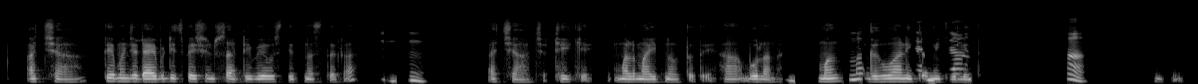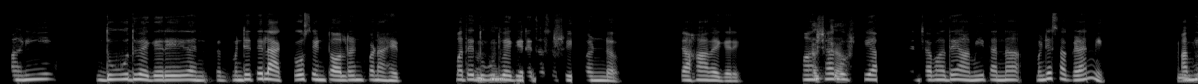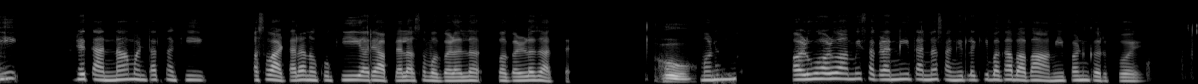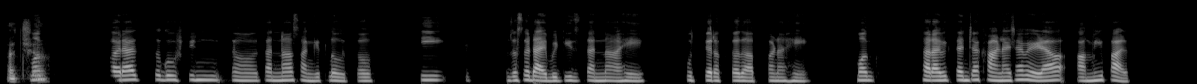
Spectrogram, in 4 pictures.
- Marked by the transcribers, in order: tapping; other background noise; unintelligible speech; unintelligible speech; distorted speech; in English: "लॅक्टोज इंटॉलरंटपण"
- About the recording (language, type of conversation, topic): Marathi, podcast, आहारावर निर्बंध असलेल्या व्यक्तींसाठी तुम्ही मेन्यू कसा तयार करता?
